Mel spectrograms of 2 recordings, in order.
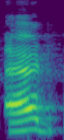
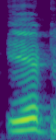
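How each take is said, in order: First: एट with open 'ae', like at; correct reading of at. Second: एट with closed 'ay', like eight; wrong reading of at. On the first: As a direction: say एट to rhyme with cat. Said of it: "तो एटी एट पढ़ेंगे". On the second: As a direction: say एट to rhyme with late. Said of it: "एटी एट नहीं पढ़ेंगे". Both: Shown as a demonstration.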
